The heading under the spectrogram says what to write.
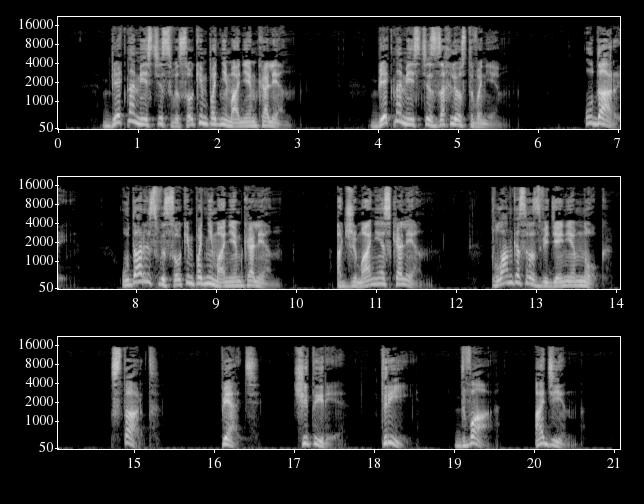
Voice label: russian voiceover locutor ruso

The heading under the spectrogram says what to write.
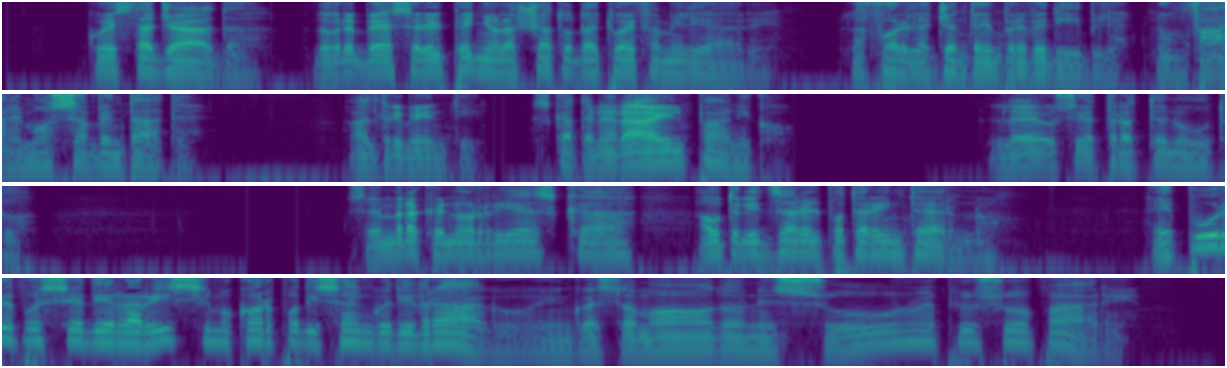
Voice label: locutor italiano, Italian voiceover; Locutor doblaje Italia; locutor de doblaje; Italian dubbing. Italian voice actor

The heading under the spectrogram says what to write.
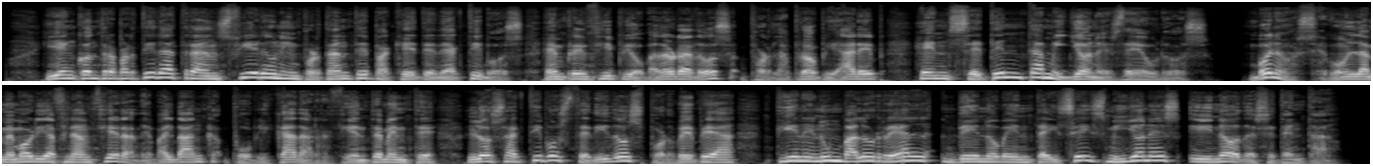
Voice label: locutor spanish voiceover

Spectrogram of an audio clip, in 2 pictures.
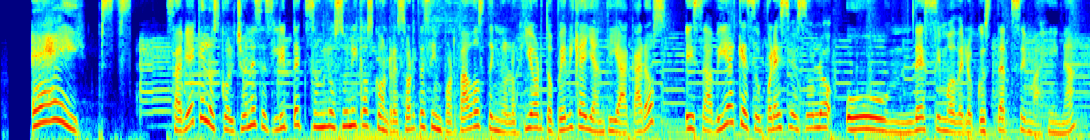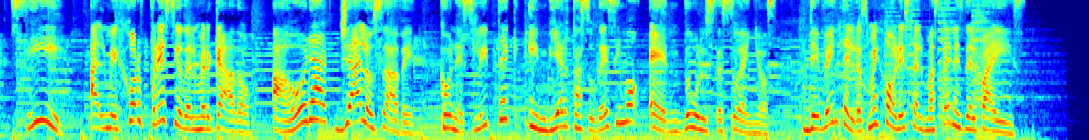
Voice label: locutora panama panamanian voiceover; locutora panameña

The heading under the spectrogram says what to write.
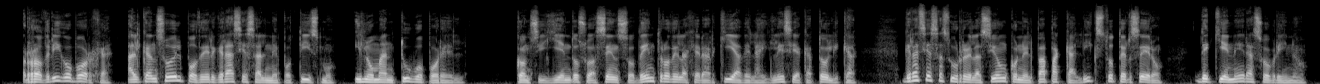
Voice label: locutor mexicano mexican voiceover

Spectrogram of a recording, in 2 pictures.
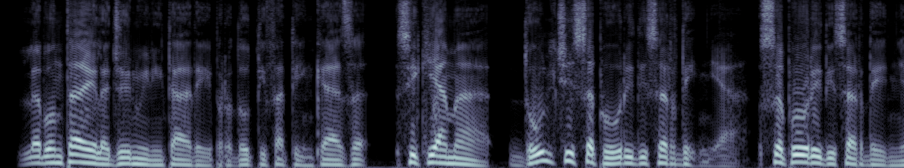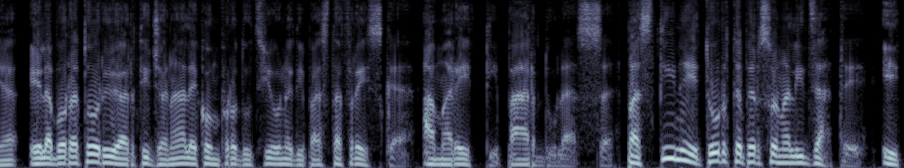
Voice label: Italian voiceover, locutor italiano

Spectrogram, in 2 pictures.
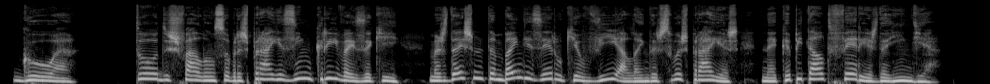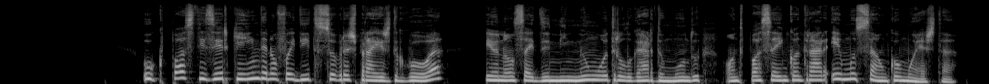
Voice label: locutora portuguesa portuguese voiceover

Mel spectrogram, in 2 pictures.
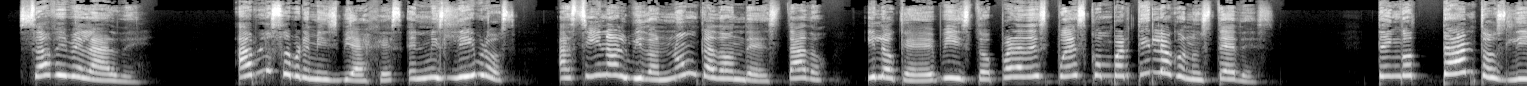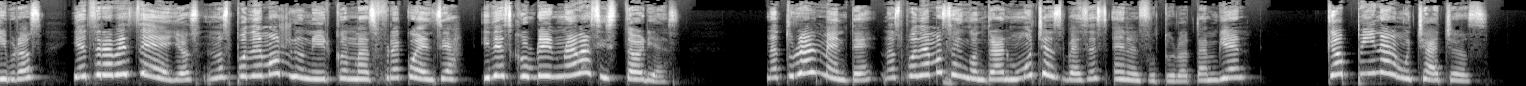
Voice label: locutora nina mexican child voiceover; voz infantil de Mexico

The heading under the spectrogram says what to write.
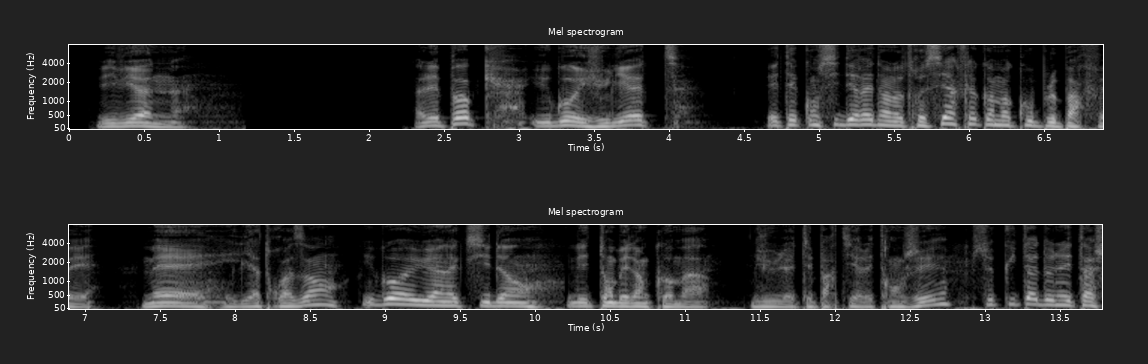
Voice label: locutor frances french voice artist

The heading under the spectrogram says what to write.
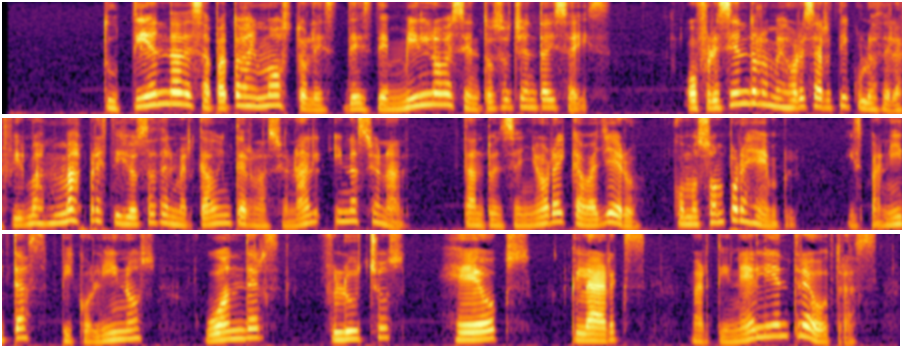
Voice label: locutora venezuela venezuelan voiceover; locutora venezolana

